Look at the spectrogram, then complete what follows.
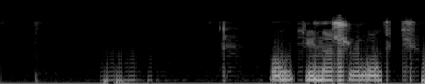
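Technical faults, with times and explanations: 0.85 to 4.26 s, robotic sound from repeated short buffers. The speech turns into a rigid, metallic buzz at 200 Hz. It still loosely follows the words. The likely cause is a 5 ms chunk replayed over most of this stretch, skipping fresh audio.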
